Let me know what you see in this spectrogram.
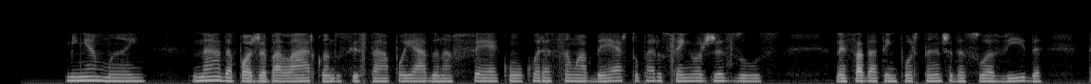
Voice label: Aniversário Evangélico Feminino, Telemensagens; Telemensagens 2017; Aniversarios

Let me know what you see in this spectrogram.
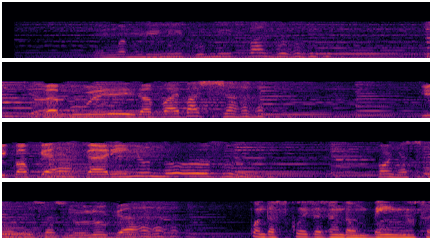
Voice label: PARA EX –F, Telemensagens, fem; Dia Dos namorados; Telemensagens 2017

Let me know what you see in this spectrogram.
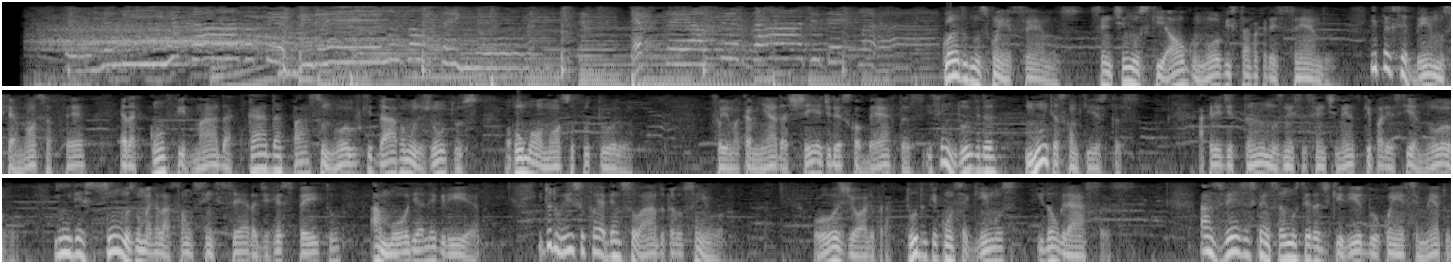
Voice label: ANIV CASAM ROMANTICO (M); ANIV. Evangelico

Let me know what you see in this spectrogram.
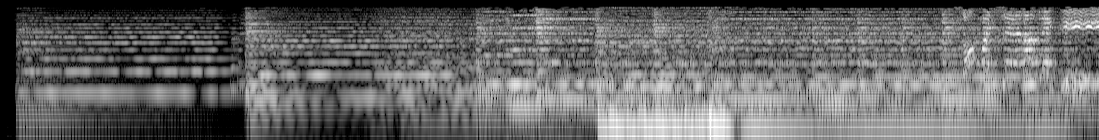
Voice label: Mensagem Filho Masculino, Telemensagens Gospel

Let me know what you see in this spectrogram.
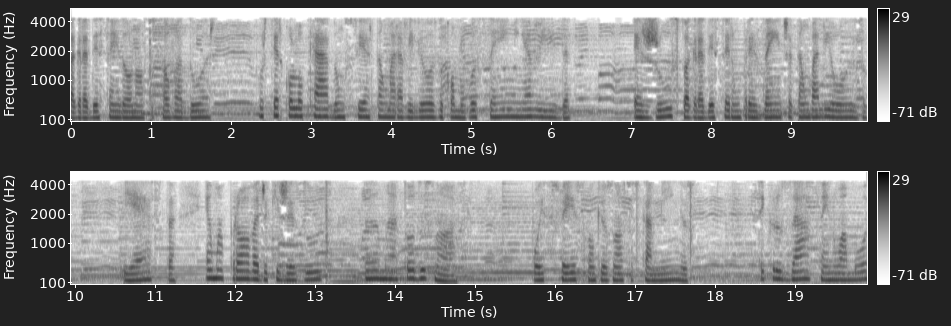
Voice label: Natal Irma Feminino; Telemensagens; Natal e Ano novo

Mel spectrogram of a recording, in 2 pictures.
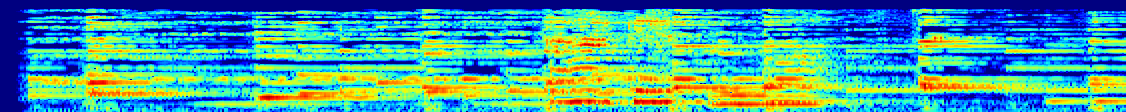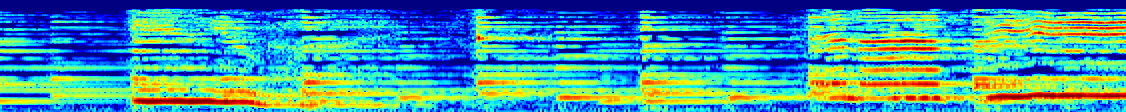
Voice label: ANIV. ROMANTICO F

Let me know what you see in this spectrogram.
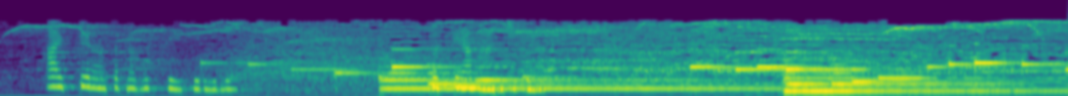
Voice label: Esposa Masculino, Telemensagens Dia das Mães; Telemensagens 2017

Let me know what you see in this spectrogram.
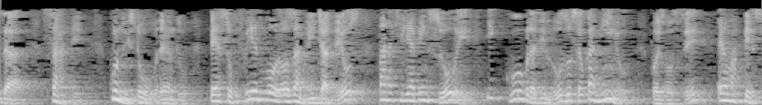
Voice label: Aniversário Irmão Evangélico Masculino; Aniversarios; Telemensagens 2017

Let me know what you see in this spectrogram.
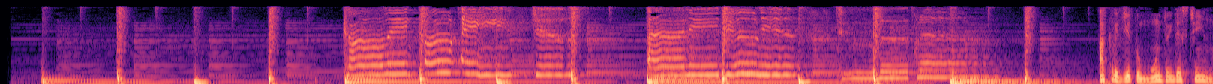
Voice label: Aniversário Casamento Masculino, Telemensagens

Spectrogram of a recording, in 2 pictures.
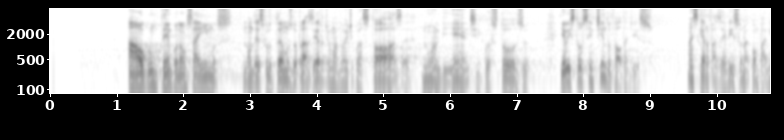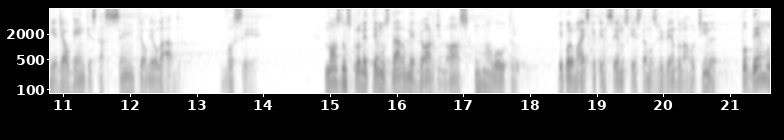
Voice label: CONVITE PARA SAIR ESPOSA M, Só Voz, masc; Telemensagens; Telemensagens 2017

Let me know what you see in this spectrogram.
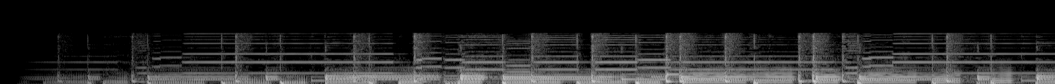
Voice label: NOVO ESTILO F; Telemensagens; Sensuais; fem

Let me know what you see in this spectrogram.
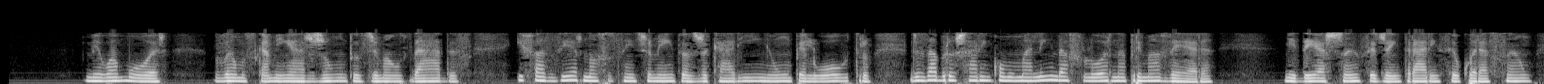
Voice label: Romântico Feminino

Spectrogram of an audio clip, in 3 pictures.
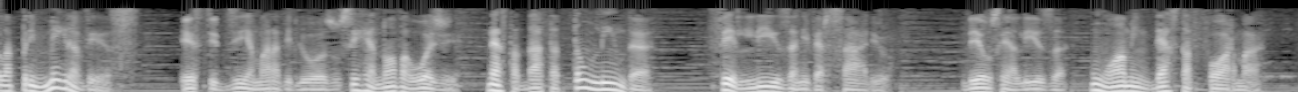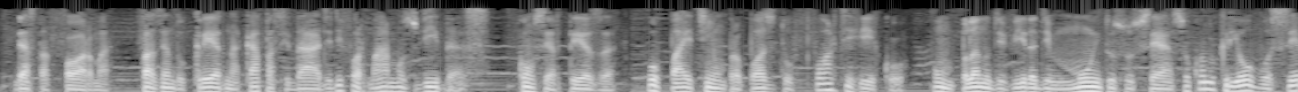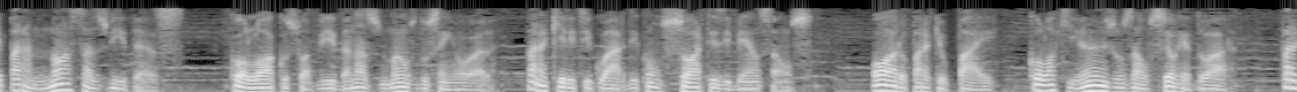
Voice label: Filho Evangélico Masculino; ANIV. Evangelico

